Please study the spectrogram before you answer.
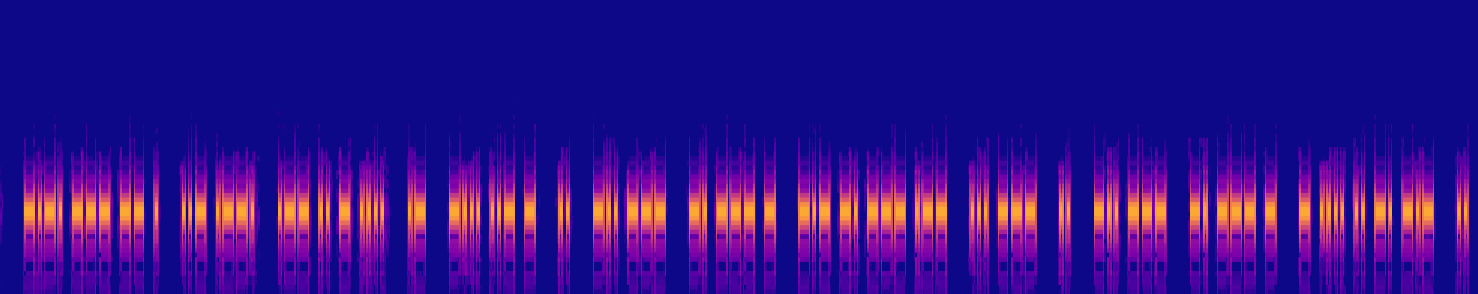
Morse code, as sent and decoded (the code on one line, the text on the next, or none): -.-. --- -- . / ..- .--. / .-- .. - .... / .- / -... ..- - / .. / -.. --- / -. --- - / -.- -. --- .-- / ... --- / .. / -.. --- / -. --- - / - .... .. -. -.- / ..
COME UP WITH A BUT I DO NOT KNOW SO I DO NOT THINK I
